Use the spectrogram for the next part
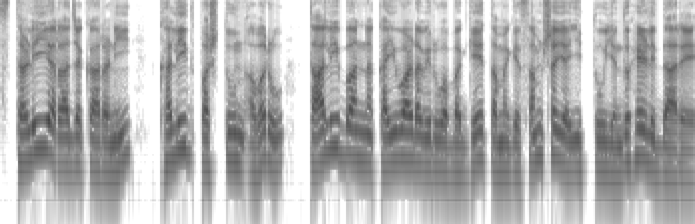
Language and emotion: Kannada, neutral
